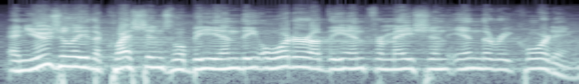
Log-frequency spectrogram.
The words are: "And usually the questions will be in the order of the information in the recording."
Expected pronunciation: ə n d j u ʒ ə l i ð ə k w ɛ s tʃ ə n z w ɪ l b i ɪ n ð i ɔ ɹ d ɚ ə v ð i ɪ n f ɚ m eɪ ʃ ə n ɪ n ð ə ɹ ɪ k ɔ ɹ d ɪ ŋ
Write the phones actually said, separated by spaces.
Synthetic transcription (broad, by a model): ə n j u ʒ l i ð ə k w ɛ s tʃ ə n z w ɪ l b i ɪ n ð i ɔ ɹ d ɚ ə v ð i ɪ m f ɚ m eɪ ʃ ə n ɪ n ð ə ɹ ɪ k ɔ ɹ d ɪ ŋ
